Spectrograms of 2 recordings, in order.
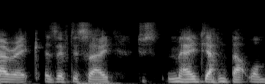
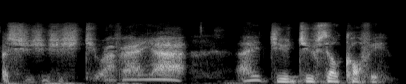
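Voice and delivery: very quiet, hushed, soft, much higher pitch; 8 semitones higher than usual. Customer asking a shop worker about coffee, speaking very quietly. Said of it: "Why are you speaking so quietly?".

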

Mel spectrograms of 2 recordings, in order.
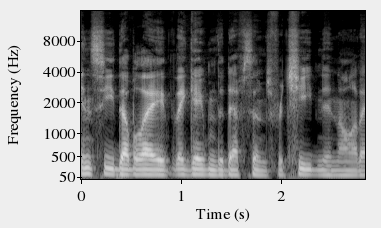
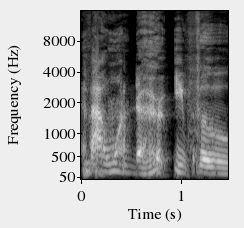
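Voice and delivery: high, fast, raspy put-on voice. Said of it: "but he said".

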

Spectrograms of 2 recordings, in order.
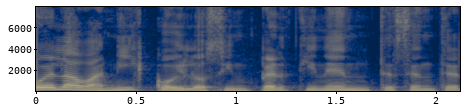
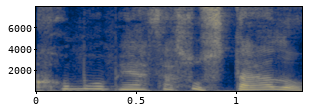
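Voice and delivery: breathless, almost out of breath, high exclaiming; 8 semitones higher, 4 dB quieter than usual. She exclaims after being startled by him, almost breathless exclamation. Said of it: "exclamó ella sin respiración casi".

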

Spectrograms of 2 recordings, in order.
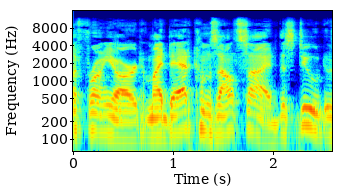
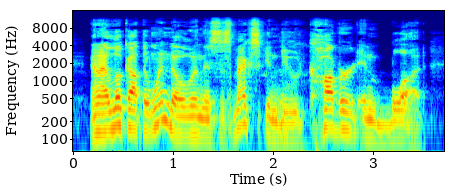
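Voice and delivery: ordinary talk

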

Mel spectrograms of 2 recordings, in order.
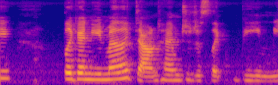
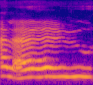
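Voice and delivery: high, loud, crazy put-on voice. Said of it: "I don't even know who that was".

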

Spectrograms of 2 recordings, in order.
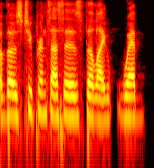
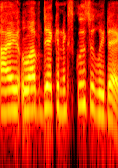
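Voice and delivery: ordinary delivery

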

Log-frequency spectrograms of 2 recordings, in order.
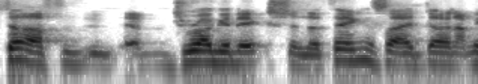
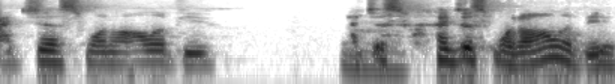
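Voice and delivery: gentle, soft, tender, hushed whisper; 2 semitones higher than usual. Retelling what was whispered in answer to a question: imitating a soft tender whisper. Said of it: "he just whispered, so soft and tender".

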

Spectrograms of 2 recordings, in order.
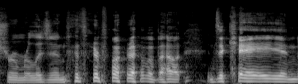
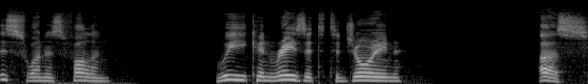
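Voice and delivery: high-pitched, mournful voice with ringing sorrow; 7 semitones higher, 4 dB quieter than usual. As the Myconid gets ready to leave, it looks down at a body: sad Myconid voice. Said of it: "As the Myconid gets ready to leave, ... sadness ring out in its voice".

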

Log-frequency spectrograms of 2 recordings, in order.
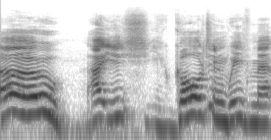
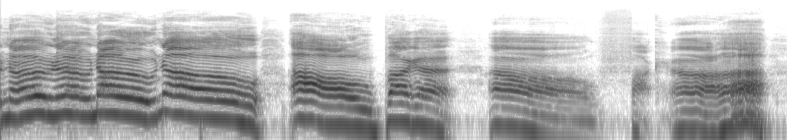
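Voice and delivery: staggering, dismayed, very slow, with drawn-out oh; 3 semitones lower, 3 dB louder than usual. Playing a character coming out of an alley, staggering: staggering character in dismay. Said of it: "And I'm staggering".

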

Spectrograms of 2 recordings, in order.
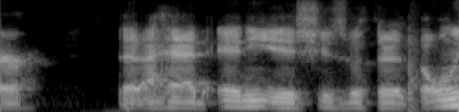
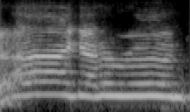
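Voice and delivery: very high, panicked, terrified shriek, acted out. Player recounting being chased across a game map, retelling a terrified scream. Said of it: "I'm like screaming".

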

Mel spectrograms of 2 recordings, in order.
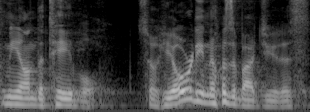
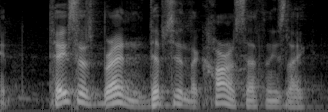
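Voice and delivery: ordinary talk

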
